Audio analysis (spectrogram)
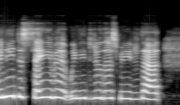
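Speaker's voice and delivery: insistent, urgent pleading tone. Telling a story, speaker imitates what she said: mock urgent pleading. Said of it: "and she's like".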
